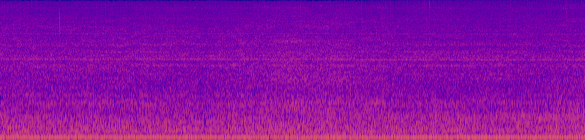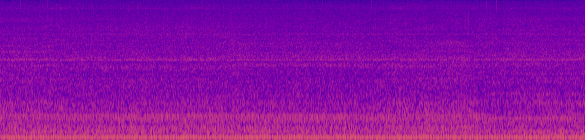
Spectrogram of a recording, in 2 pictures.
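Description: Wind rushes past the plane's cabin.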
